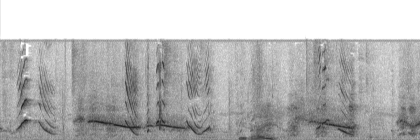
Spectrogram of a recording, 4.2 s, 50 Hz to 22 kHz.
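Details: Major Mitchell's cockatoo at Junee Tourist Park, 5 June 2015, dancing with an eastern rosella nearby, gives harsh, sweeping squawks that rise and fall, mixed with quick whistled slides, while a person says "hello" in a low voice.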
